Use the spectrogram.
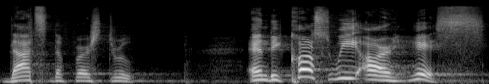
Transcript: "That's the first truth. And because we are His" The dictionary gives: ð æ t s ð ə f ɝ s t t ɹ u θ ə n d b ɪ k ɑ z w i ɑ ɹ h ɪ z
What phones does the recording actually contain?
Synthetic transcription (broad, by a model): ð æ t s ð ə f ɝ s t t ɹ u t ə n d b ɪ k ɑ s w i ɑ ɹ h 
